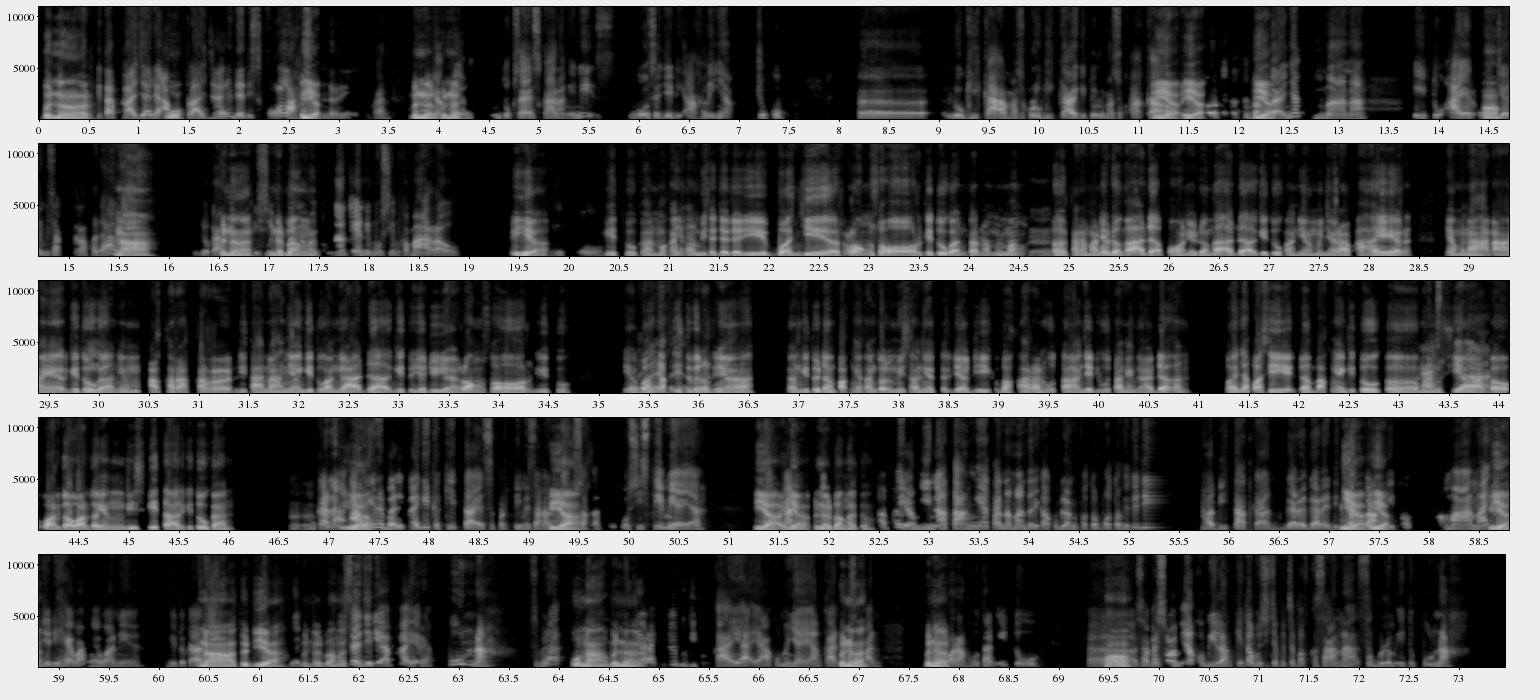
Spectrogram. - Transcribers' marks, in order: other noise; distorted speech; other background noise; unintelligible speech
- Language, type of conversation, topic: Indonesian, unstructured, Apa yang paling membuatmu prihatin tentang banyaknya kebakaran hutan yang terjadi setiap tahun?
